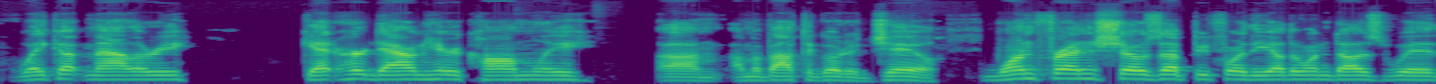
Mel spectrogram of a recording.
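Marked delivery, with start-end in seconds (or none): none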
